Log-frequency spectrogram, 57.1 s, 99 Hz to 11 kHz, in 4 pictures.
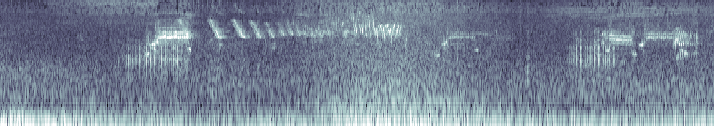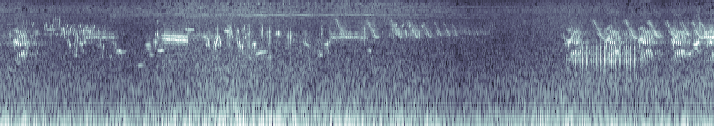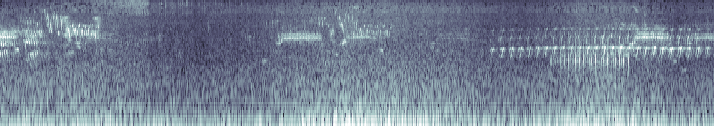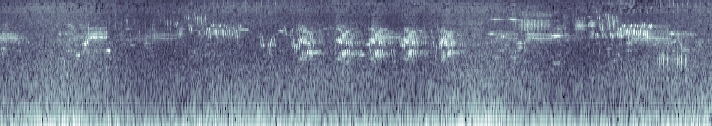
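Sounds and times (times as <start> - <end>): steady low rumble: 0.0 - 2.8
songbirds chirping and trilling: 0.1 - 57.0.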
